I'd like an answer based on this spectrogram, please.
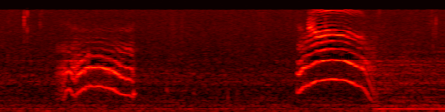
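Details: Two clear, drawn-out meows from kittens and their mother cat spending the day together, each rising and then falling in a smooth arch, separated by a quiet pause of about a second and a half.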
